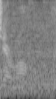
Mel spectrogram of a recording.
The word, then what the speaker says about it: Chiron: He asked one of the PR people, like, how do you properly pronounce it? I want to make sure I say it right. And he said, is it Chiron. Chiron? And the woman was like, ugh. She was scandalized. This French lady was just scandalized. Oh, no. It's Chiron.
